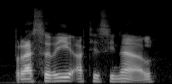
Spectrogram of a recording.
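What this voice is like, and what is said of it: Bad put-on French accent. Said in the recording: “That's one of my worst French accents.”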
